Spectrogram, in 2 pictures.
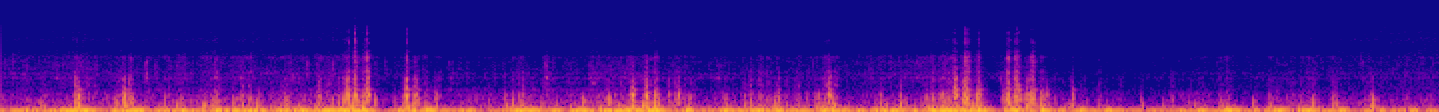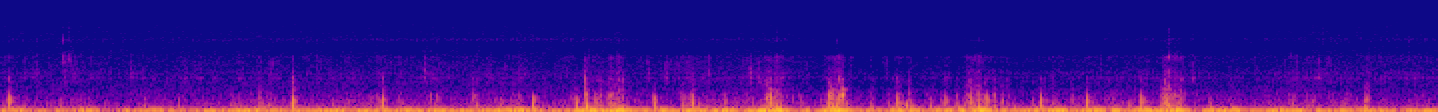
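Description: Steady low rumble with frequent knocks and rattles as an e-bike rolls over a rough dirt and rock track, the bumps jolting through the bike and camera.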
